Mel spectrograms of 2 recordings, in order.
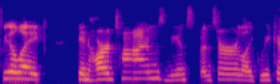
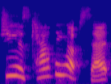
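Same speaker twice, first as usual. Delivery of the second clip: high, tiptoeing mock question; lightly mock a timid spouse; mock timid asking; 9 semitones higher than usual. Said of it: "there's no, like".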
